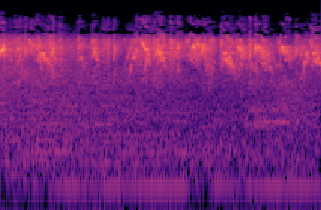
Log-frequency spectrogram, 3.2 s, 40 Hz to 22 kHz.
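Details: House sparrows contesting a nest box built for them, February 2017; quick, shrill chirps repeated in close succession over a faint low background hum.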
